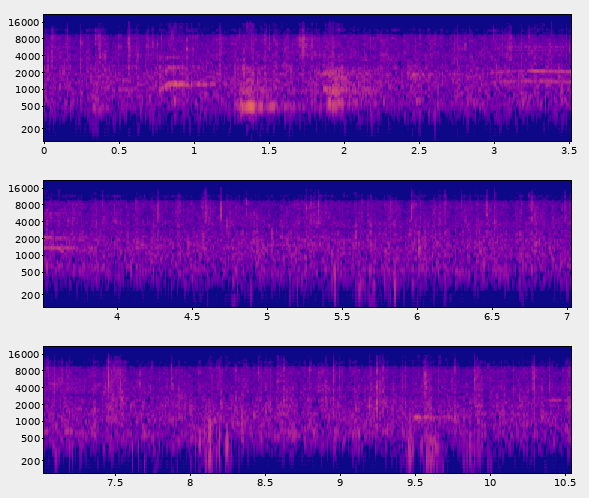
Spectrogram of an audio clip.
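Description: Footsteps of a large crowd of runners on a wet road, a steady shuffling noise with faint individual footfalls. Brief shouts and calls from voices in the first few seconds.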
